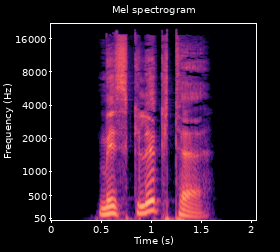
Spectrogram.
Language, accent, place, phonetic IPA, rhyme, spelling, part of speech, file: German, Germany, Berlin, [mɪsˈɡlʏktə], -ʏktə, missglückte, adjective / verb, De-missglückte.ogg
- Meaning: inflection of missglückt: 1. strong/mixed nominative/accusative feminine singular 2. strong nominative/accusative plural 3. weak nominative all-gender singular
